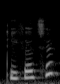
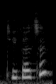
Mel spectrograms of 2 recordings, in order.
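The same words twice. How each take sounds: The two takes are said the same way.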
